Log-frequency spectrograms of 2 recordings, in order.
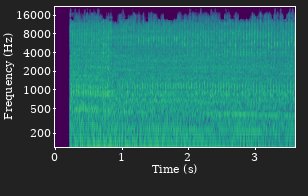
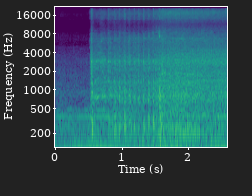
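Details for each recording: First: VW Touareg EA837, rebuilt for oil burning in 2020, cold start: fast, bright, constant metallic rattle from chain slap caused by a broken factory timing chain tensioner guide; no oil consumption. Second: VW Touareg EA837 3.0T, rebuilt 2020, first cold start of the morning after tensioner repair with added preload spring and high-pressure fuel pump rebuild: short crank, slightly delayed catch, smooth even idle, no chain rattle.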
